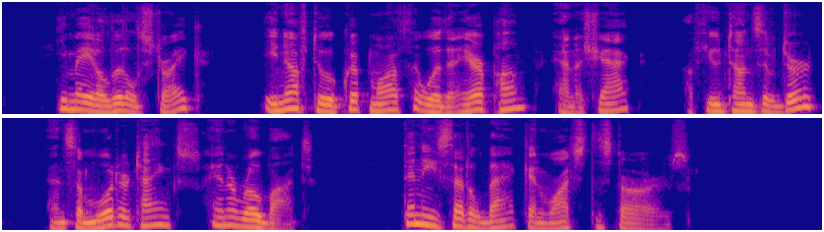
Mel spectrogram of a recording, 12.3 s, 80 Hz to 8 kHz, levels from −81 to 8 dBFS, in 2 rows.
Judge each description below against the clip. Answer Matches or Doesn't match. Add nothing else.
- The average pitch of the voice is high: Doesn't match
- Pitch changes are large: Matches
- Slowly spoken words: Doesn't match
